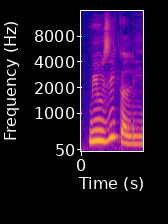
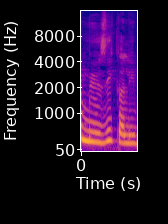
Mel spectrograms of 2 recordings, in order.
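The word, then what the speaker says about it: musically: A double L वाई तो ए है यहां पे तो हम इसको कैसे पढ़ेंगे म्यूजिकली कैसे पढ़ेंगे म्यूजिकली पढ़ेंगे तो ऐसे ही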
